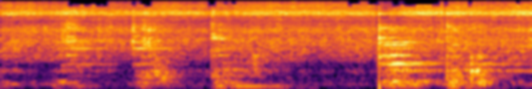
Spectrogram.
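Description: Tomatoes fry for sambar in a pan, a dense close sizzle with repeated spatula scrapes and stirring knocks, and no talking.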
